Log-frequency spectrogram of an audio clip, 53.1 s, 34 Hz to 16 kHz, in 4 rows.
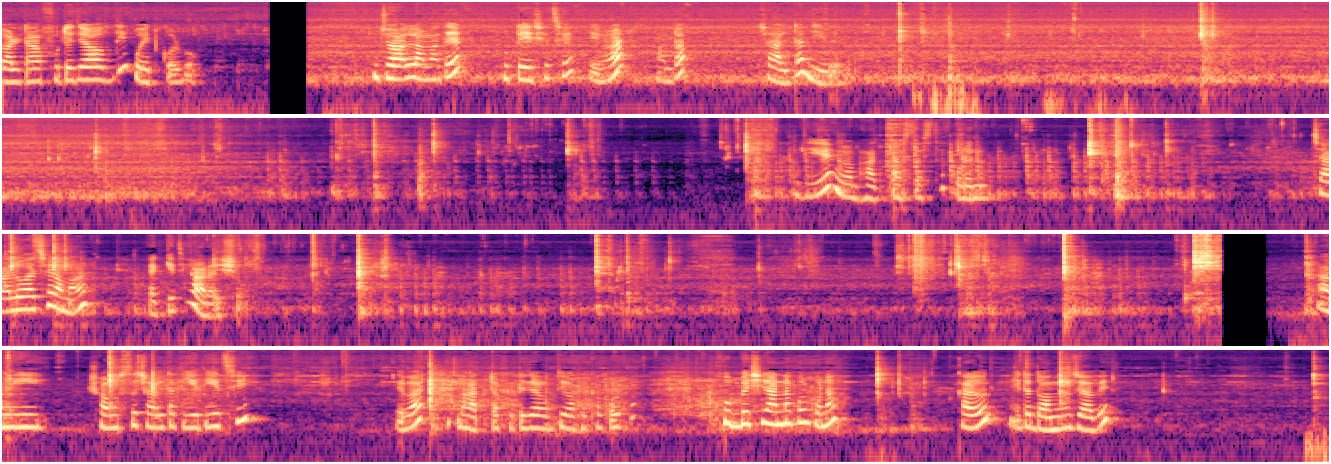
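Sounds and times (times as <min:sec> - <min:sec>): water boiling in pot: 0:00.0 - 0:38.4, 0:39.9 - 0:53.0
water splashing in a pot: 0:16.5 - 0:19.4, 0:20.2 - 0:33.5.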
